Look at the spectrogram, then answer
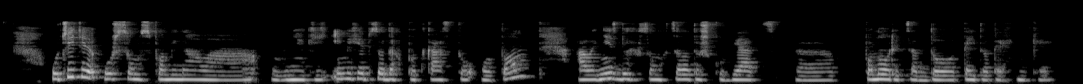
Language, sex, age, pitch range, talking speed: Slovak, female, 20-39, 210-255 Hz, 125 wpm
